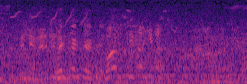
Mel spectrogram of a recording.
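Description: Indistinct, distant voices of cricket players and onlookers calling out across the ground, in short broken phrases.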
